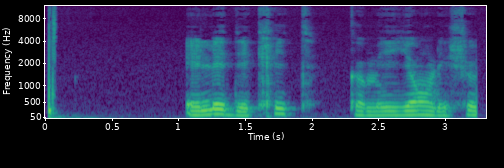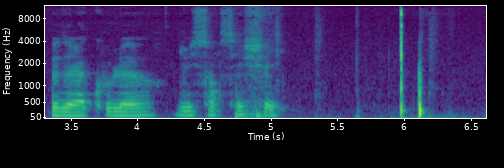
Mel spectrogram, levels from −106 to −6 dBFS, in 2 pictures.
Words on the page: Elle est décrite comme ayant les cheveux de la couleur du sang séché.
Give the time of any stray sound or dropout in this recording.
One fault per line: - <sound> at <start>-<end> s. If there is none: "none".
- dropout at 3.2-3.4 s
